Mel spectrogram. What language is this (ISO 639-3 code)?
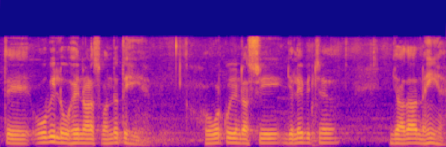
pan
